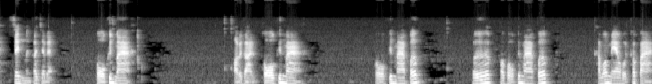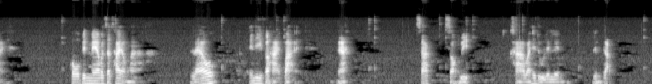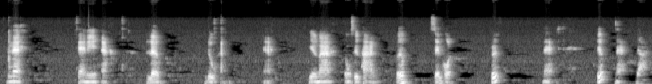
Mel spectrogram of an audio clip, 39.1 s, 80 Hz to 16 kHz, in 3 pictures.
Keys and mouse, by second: 1.3 click, 4.3 click, 8.7-14.1 drag, 15.2-17.3 drag, 18.4 click, 20.2 click, 21.6 click, 22.2 click, 23.2 click, 24.4-25.7 drag, 27.4-28.3 drag, 30.2 click.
